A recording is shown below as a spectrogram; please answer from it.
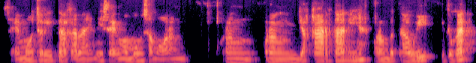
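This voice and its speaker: A youth service speaker with a fairly low, somewhat bright voice gives a brisk, chatty storytelling sermon to a youth group over an online call, speaking directly to listeners. The Zoom audio sounds dull.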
